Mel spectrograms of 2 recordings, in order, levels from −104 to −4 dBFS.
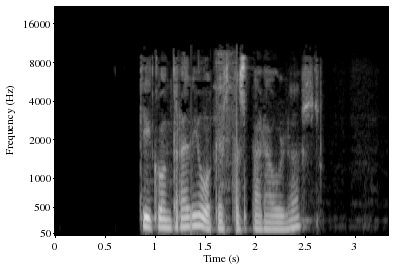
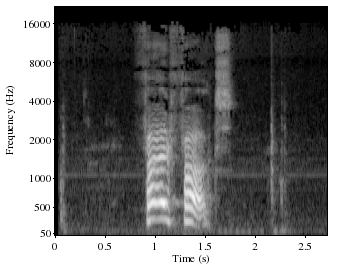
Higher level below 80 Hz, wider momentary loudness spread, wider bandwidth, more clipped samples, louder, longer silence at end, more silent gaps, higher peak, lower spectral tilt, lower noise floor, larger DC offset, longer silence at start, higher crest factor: about the same, -70 dBFS vs -70 dBFS; second, 10 LU vs 20 LU; second, 10.5 kHz vs 15 kHz; neither; second, -31 LUFS vs -17 LUFS; second, 0.7 s vs 1 s; neither; second, -14 dBFS vs -4 dBFS; first, -5 dB/octave vs -3.5 dB/octave; first, -78 dBFS vs -63 dBFS; neither; about the same, 0.85 s vs 0.9 s; about the same, 20 dB vs 18 dB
